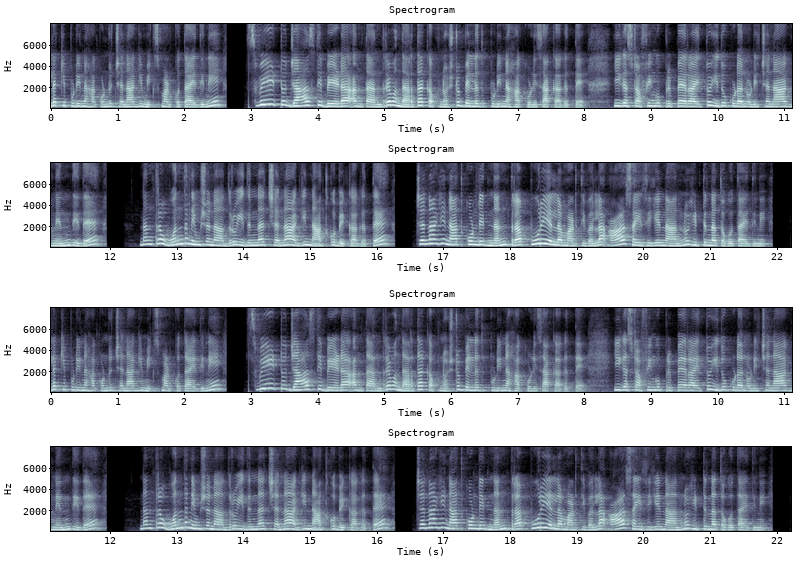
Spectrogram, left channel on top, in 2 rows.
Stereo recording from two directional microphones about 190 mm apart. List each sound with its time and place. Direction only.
0.0 s a woman's voice: 20° left (ahead or behind)
12.5 s a woman's voice: centre (ahead or behind)
13.1 s a woman's voice: 15° left (ahead or behind)
16.8 s speech: 30° right (ahead or behind)
17.6 s a woman's voice: 20° left (ahead or behind)
19.9 s a woman's voice: 30° right (ahead or behind)
20.2 s a woman's voice: 15° left (ahead or behind)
